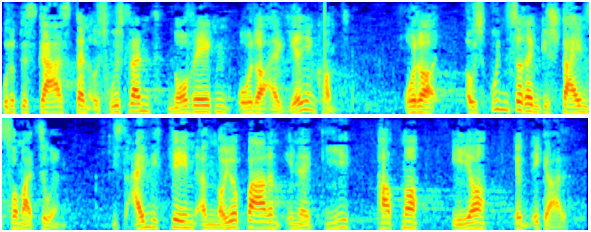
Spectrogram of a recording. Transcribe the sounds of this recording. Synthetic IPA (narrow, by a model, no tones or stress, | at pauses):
ʔʊnɔp̚d̥asɡ̥aːsd̥anaʊsʁʊslantnɔɐveːɡŋ̩ʔoːɾɐʔa̰lɡeːʁjənkʰɔmt | ʔoːɾɐʔaʊsʔʊnzəʁənɡəʃtaɪnsfɔɐmat͡sjoːnən | ɪstʔa̰ɪɡŋ̩tlɪçd̥eːmɛ̰ɐnɔʏɐbaːʁənenɛɐɡ̥iː | pʰaɐtnɐ | ʔeːɐ | ɛmʔeɡa̰ːl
